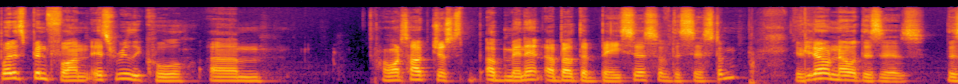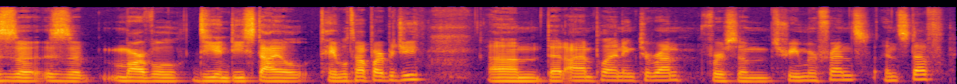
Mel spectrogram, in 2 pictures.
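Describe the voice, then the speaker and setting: Male host, mid-pitched, upbeat and enthusiastic, loose conversational delivery. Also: brisk. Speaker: podcast host and game master. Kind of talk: casual chat.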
